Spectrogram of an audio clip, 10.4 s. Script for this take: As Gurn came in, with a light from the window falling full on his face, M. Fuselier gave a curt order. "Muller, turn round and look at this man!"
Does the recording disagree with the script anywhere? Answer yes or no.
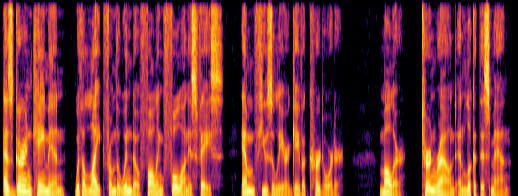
no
